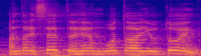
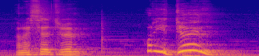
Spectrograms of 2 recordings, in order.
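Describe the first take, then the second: First: There is no pause before the question. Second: There is a clear pause before the question. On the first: "If you run it together" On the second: "Listen to the pauses"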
